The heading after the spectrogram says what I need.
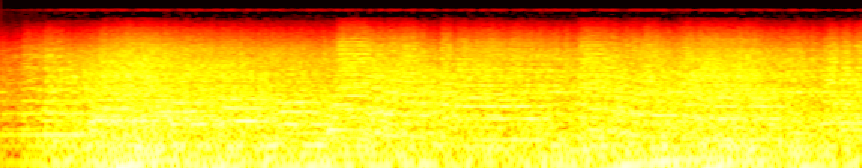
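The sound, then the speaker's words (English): Propellers of Japanese warplanes whirring into action on an airfield: a loud, continuous droning engine roar with a steady low hum underneath, holding an even level throughout. “On an airfield, the propellers of planes whir into action, and men run towards them.”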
